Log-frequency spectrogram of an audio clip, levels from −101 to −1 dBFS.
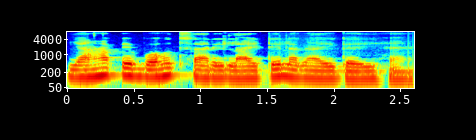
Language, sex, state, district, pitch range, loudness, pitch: Hindi, male, Jharkhand, Ranchi, 110-135 Hz, -16 LUFS, 120 Hz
